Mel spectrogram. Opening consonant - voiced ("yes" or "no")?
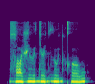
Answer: yes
